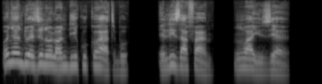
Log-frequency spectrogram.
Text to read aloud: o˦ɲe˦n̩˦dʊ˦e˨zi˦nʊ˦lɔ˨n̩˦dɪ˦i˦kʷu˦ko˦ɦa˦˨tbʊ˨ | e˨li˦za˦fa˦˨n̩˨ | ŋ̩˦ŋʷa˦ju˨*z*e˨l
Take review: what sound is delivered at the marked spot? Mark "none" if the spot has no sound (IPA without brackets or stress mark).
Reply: z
